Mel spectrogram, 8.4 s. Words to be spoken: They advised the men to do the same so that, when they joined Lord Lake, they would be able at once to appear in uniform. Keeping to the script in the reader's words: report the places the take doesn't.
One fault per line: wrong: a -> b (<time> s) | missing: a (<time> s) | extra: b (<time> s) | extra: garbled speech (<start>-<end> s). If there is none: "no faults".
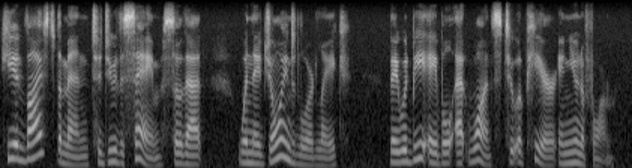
wrong: They -> He (0.0 s)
